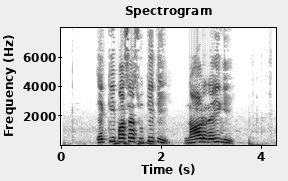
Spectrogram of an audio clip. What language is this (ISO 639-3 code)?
ssi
